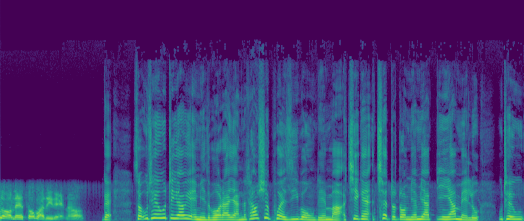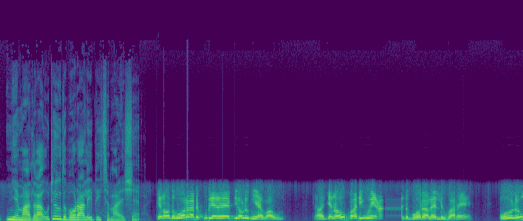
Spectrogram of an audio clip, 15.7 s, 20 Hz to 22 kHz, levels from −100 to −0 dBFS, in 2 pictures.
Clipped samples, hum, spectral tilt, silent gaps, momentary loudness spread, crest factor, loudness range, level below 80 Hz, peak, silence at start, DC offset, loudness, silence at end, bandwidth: under 0.1%; none; -5.5 dB/octave; none; 10 LU; 14 dB; 2 LU; -60 dBFS; -6 dBFS; 0 s; under 0.1%; -21 LUFS; 0 s; 15.5 kHz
